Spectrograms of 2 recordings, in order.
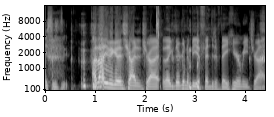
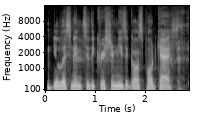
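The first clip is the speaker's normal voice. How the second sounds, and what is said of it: Poor put-on Australian accent. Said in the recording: “I can't even do an Australian accent ... this is terrible”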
